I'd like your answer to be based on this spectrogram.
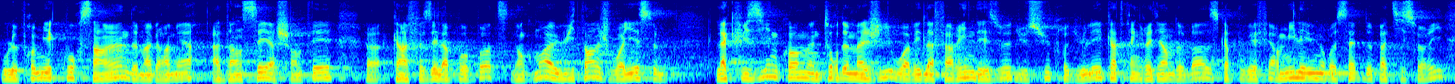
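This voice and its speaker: A man with a southern French accent at a fairly quick pace, fairly even intonation, audible room echo and noticeable background noise. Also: medium pitch for a man. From southern France, Perpignan area. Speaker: chef. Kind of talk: conference talk. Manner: casual.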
